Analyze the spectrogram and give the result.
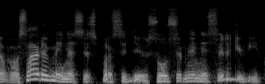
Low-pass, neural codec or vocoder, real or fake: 14.4 kHz; codec, 44.1 kHz, 2.6 kbps, DAC; fake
